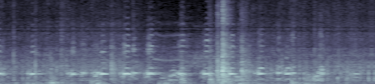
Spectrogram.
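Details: Canada geese fighting: a steady series of nasal honks repeated several times a second, with scuffling and rough broadband noise throughout.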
